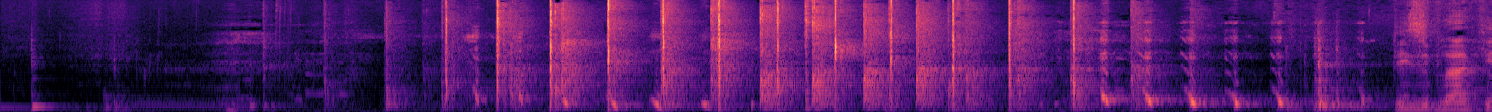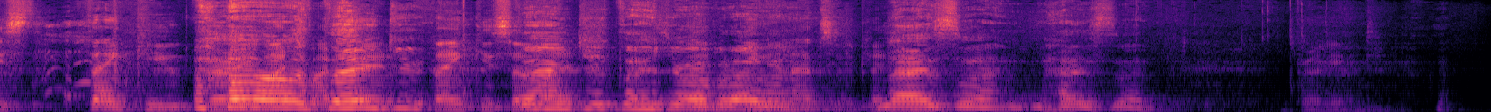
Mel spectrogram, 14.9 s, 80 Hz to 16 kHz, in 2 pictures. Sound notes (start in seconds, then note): 1.6 all applaud; 1.7 chuckles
